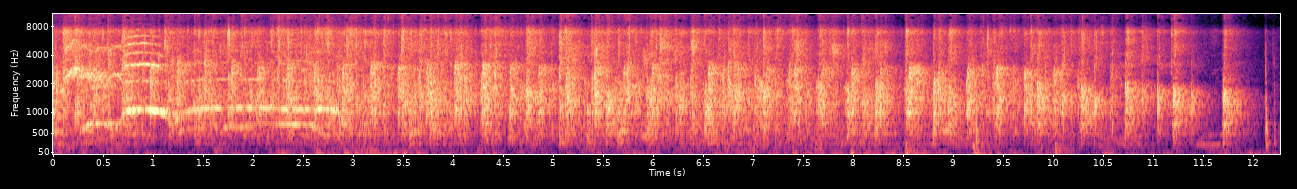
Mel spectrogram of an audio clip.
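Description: Sustained applause from a crowd at an Alcoholics Anonymous meeting for the night's speaker, a dense patter of many hands clapping at a steady loudness for about twelve seconds, with a few brief whoops early on before it tapers off.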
